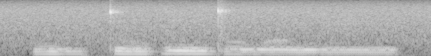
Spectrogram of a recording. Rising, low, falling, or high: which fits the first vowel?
low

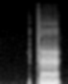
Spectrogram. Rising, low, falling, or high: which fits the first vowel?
low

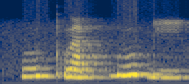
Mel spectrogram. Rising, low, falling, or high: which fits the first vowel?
rising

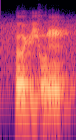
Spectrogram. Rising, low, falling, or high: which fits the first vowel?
low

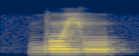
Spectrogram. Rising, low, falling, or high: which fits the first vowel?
high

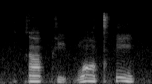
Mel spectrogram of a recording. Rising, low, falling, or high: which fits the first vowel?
high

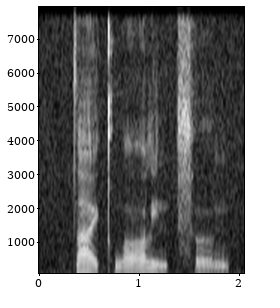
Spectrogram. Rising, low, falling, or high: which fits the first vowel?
falling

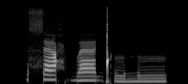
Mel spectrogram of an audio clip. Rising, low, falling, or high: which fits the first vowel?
high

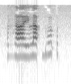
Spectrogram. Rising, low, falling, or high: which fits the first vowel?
low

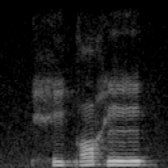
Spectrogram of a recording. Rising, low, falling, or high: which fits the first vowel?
low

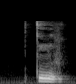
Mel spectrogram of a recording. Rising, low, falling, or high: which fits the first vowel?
falling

